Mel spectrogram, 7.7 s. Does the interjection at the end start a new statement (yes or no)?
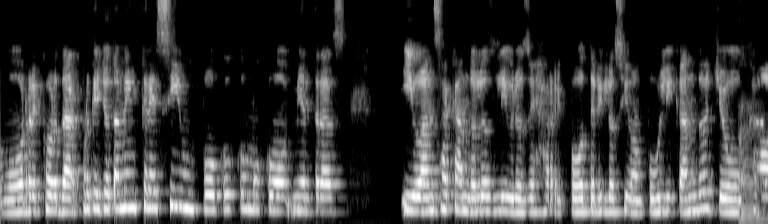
no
